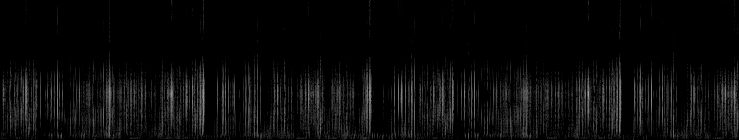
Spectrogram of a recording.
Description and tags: One in a small series of odd sounds created with some glitch effects and delays and filters. Once upon a time these were the sounds of a Rhodes but sadly those tones didn't make it. Some have some rhythmic elements and all should loop seamlessly.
